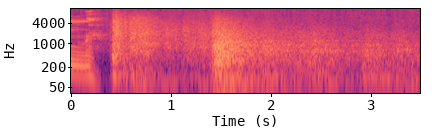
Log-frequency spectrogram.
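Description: A sharp, loud thunderclap cracks, followed by a second booming burst and a long rumbling roll that fades out slowly, during a heavy downpour of rain.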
